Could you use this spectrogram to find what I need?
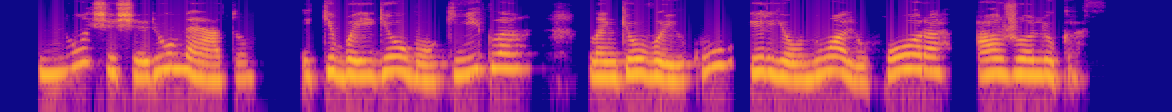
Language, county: Lithuanian, Telšiai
